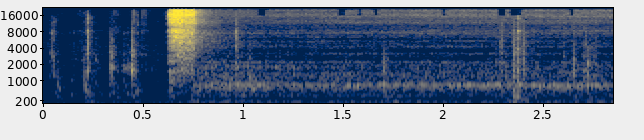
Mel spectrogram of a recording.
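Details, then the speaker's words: High-mileage BMW E36 M3, S52 engine, leakdown test on cylinders 4 and 5, engine not running: sharp burst as air goes in, then steady airy hiss with faint thin tone, like a current; suspected head gasket failure or warped head. "Well guys, we found our issue. I'm gonna call that a warped head probably."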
